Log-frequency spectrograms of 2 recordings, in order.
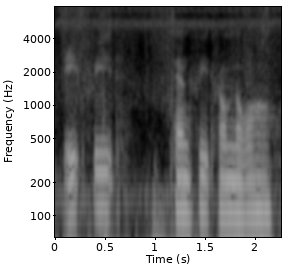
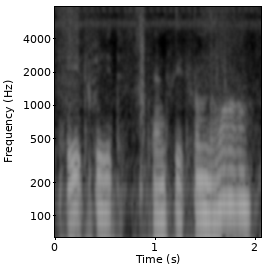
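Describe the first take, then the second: No difference in how they are said.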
